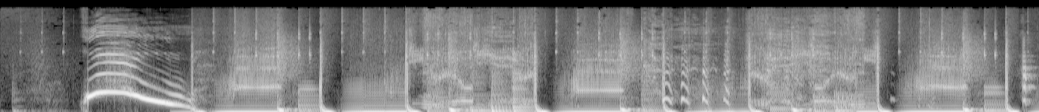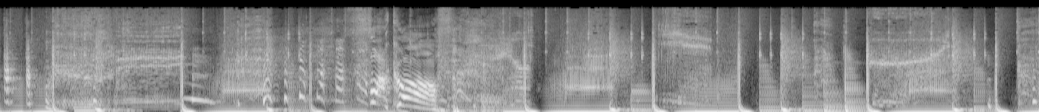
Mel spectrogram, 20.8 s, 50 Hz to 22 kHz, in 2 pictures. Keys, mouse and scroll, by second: 9.3-10.2 shift+scroll down 5, 15.4-15.8 shift+scroll down 2.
